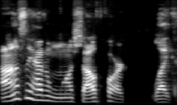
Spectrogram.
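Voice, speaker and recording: A man's voice: sing-song, moderate pace, sharp tone, no room sound. Nasal-voiced man, dry close sound. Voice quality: high nasal voice. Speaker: podcast co-host. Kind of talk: casual chat.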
